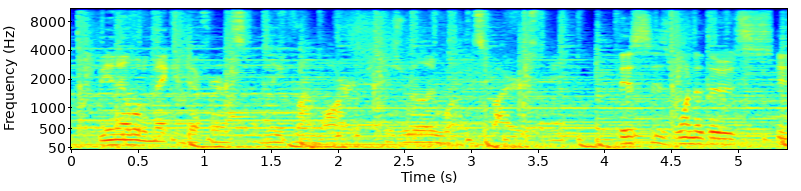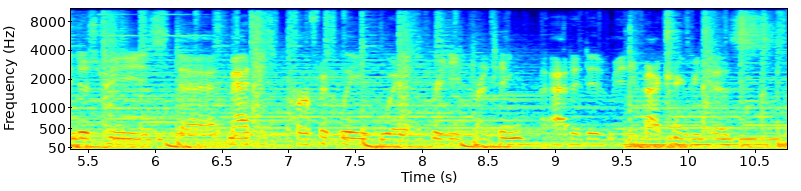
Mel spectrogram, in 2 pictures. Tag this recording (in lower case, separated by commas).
speech, music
